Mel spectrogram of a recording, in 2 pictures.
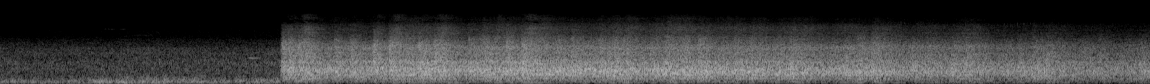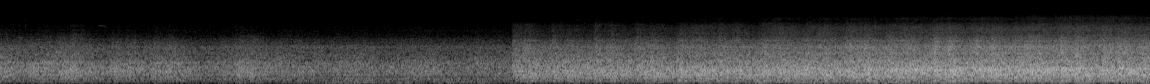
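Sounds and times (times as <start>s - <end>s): train wheels clattering over rail joints: 2.8s - 14.4s, 16.6s - 23.0s.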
